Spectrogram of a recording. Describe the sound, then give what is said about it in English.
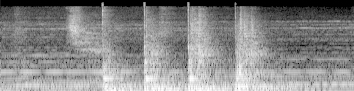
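Four heavy, violent kicks and blows strike a door in quick, uneven succession, each a loud dull thud. “The door shudders. Heavy blows. Hard, violent kicks.”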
